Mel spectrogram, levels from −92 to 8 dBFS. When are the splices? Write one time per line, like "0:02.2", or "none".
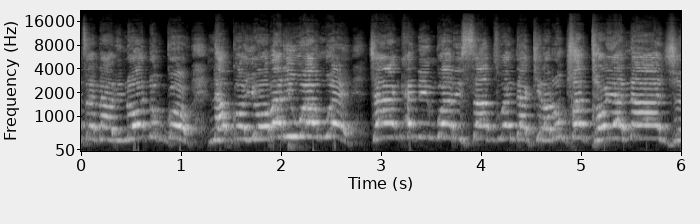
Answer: none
